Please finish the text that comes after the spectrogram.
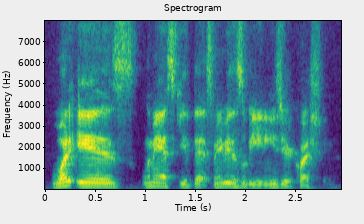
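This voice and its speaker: A man's voice: fairly high pitch, brisk, sharp tone. A man hosting a casual interview, thinking aloud in a rambling, conversational way. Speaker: interview host.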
